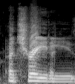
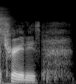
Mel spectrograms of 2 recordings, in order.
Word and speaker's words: Atreides: Atreides. – Yeah, Atreides.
